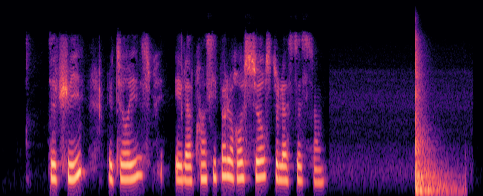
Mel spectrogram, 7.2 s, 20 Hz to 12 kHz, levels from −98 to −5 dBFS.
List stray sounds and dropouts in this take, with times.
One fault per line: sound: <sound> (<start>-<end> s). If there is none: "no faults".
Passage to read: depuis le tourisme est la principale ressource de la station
sound: thud (6.2-7.0 s)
